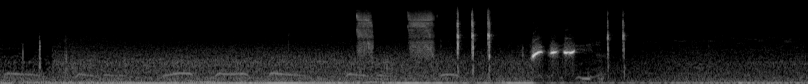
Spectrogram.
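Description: A bird cooing softly in a repeated rhythm of low, arching notes. A little past the middle come a few sharp clicks and three short high squeaks, which are the loudest sounds.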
